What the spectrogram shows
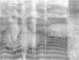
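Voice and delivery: Australian accent. Showing how the accent works for catcalling, in an australian accent. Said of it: "It's a good accent for catcalling".

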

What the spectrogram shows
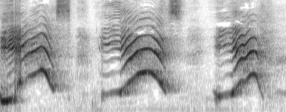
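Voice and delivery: put-on very high shouted screams, each one stretched out. Retelling your reaction on opening the package you had hoped for, reenacting a scream. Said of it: "I just literally screamed like".

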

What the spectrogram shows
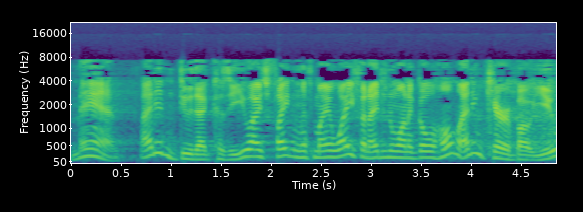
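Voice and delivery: ordinary talk

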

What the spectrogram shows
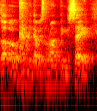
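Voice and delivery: ordinary talk

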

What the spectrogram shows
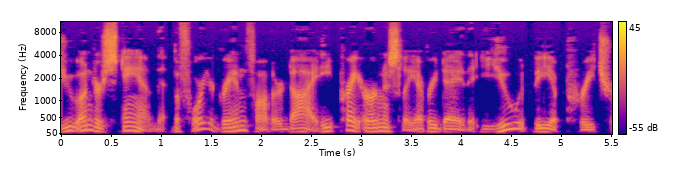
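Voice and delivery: ordinary delivery

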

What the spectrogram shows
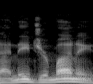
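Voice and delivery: put-on, mock crying. Retelling a stick-up, acting out the robber's demand, imitating someone crying. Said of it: "And he's crying".

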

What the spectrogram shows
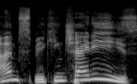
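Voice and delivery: high, slow, excited and proud exclamation.

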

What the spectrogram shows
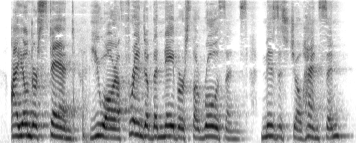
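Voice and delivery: loud, angry voice. A soldier at the door questions Mrs. Johansson, angry. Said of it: "the soldier said angrily".

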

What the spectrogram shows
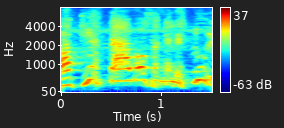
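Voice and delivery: shrill field-reporter shouting, pitched way up. Recalling a first news-narrating test in the studio, retelling the shout. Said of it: "yo gritaba".

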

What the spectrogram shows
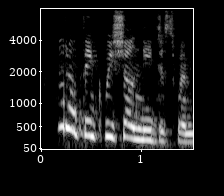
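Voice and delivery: plain reading voice

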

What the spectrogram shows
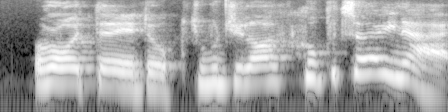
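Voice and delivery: put-on quick, high-pitched Birmingham Brummie accent. Asked by the other host to do one, demonstrating a Birmingham accent. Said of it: "I'm going to get you to do a Birmingham accent".

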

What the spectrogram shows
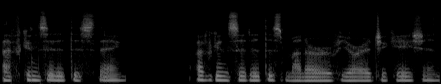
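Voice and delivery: soft and quiet. After a silence, he speaks to the woman tapping her leg with her whip, quite gently. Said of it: "but quite gently".

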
